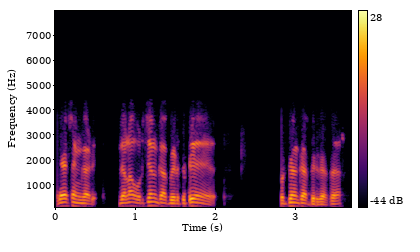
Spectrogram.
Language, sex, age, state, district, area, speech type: Tamil, male, 18-30, Tamil Nadu, Sivaganga, rural, conversation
